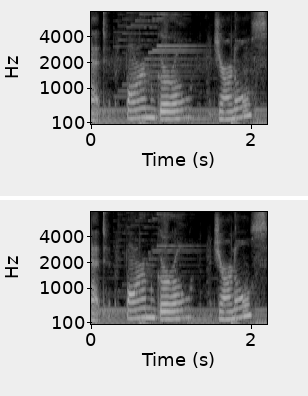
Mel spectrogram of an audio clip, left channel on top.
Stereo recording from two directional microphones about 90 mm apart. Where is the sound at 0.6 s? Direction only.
Centre (ahead or behind).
